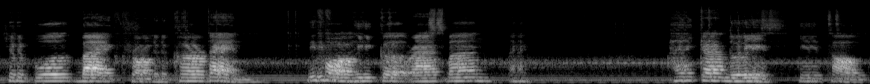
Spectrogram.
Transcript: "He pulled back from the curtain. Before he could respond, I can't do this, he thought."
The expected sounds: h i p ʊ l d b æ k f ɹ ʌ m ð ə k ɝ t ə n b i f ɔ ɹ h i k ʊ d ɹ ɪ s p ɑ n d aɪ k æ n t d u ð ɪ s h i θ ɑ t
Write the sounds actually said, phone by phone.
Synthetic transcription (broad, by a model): h i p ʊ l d b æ k f ɹ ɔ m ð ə k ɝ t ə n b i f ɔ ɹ h i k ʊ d ɹ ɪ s b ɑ n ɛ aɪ k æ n d u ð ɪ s h i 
